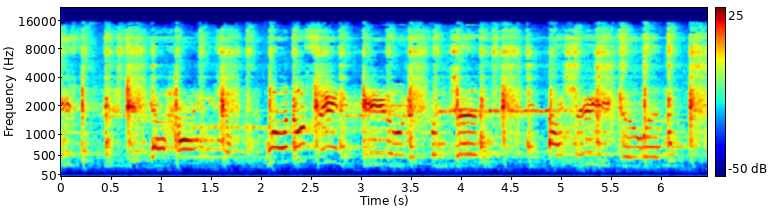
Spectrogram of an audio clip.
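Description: Pop dance music with a sung lead vocal over a steady beat, thin with little bass.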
